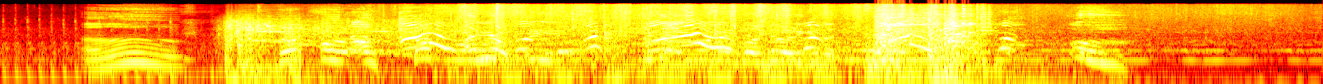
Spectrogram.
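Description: A young man sings with animation.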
